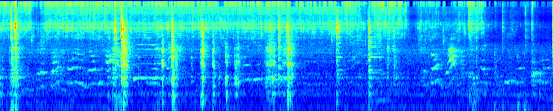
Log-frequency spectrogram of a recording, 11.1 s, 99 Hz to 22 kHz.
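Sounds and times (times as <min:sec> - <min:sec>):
dishes and cutlery clinking: 0:00.0 - 0:00.6, 0:02.2 - 0:06.0, 0:06.6 - 0:08.1.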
